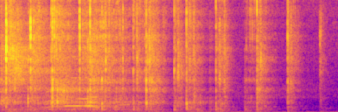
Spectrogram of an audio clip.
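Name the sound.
audience clapping hands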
